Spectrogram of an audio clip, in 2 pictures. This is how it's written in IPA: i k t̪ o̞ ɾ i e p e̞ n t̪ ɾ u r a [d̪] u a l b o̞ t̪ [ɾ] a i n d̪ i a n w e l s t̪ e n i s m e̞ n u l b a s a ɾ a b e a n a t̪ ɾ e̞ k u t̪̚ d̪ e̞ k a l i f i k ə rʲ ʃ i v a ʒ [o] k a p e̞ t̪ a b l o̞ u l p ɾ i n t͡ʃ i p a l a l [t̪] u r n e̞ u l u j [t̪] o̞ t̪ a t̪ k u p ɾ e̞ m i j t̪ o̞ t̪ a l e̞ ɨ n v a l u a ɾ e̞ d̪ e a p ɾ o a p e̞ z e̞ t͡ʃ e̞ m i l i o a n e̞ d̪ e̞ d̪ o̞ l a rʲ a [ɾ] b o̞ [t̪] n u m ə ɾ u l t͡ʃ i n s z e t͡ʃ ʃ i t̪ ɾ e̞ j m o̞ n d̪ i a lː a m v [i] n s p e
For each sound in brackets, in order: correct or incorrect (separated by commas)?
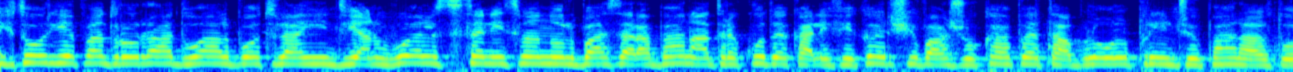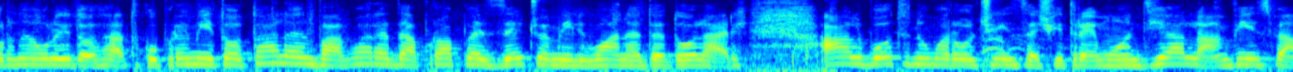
correct, incorrect, incorrect, correct, incorrect, incorrect, correct, correct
